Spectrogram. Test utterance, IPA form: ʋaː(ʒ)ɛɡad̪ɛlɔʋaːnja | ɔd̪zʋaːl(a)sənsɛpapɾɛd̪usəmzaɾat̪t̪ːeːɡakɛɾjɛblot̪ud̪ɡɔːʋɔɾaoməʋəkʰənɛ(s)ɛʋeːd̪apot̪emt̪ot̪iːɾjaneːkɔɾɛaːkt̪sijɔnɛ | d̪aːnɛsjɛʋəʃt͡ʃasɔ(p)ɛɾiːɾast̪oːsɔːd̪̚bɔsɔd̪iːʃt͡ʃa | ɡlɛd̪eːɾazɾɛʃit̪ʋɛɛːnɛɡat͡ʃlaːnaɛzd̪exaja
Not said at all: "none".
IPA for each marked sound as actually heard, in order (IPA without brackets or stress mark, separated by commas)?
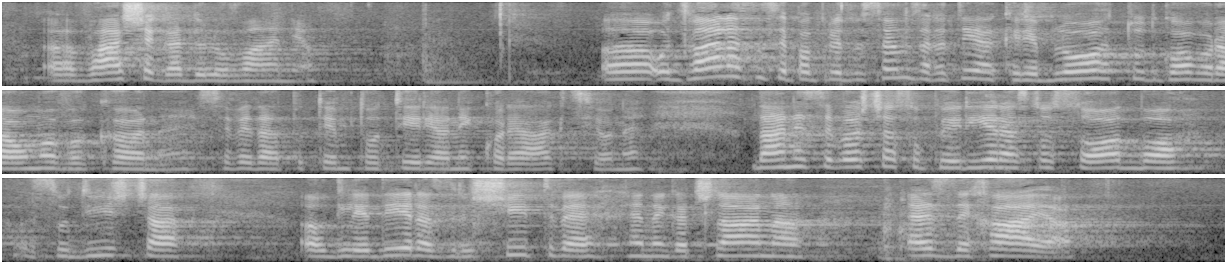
ʃ, a, s, p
